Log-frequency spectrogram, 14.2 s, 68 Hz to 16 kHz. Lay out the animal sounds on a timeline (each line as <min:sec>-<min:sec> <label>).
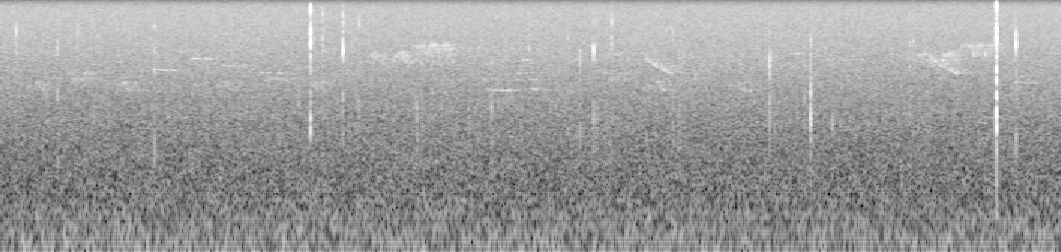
0:00.0-0:02.2 American Robin (Turdus migratorius)
0:01.8-0:03.0 Hermit Thrush (Catharus guttatus)
0:04.5-0:06.2 Black-throated Blue Warbler (Setophaga caerulescens)
0:06.4-0:07.3 Hermit Thrush (Catharus guttatus)
0:12.1-0:13.3 Black-throated Blue Warbler (Setophaga caerulescens)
